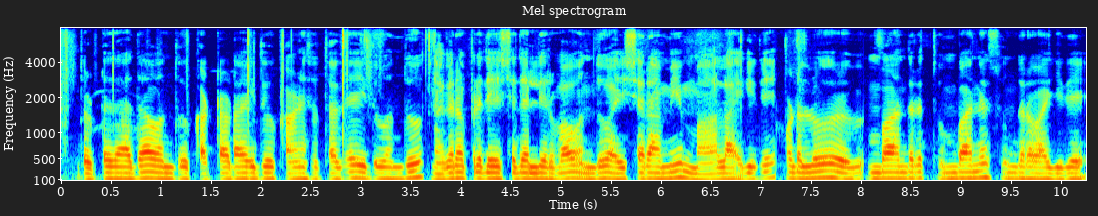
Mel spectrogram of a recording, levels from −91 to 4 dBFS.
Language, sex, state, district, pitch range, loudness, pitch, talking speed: Kannada, male, Karnataka, Chamarajanagar, 110-120 Hz, -17 LUFS, 115 Hz, 105 wpm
